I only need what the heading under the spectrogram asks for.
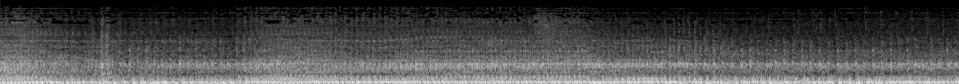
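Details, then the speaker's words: Stock Royal Enfield Himalayan single-cylinder, first ride of the day: steady, even thump at idle holding pace without stumbling, outdoor background; healthy idle. "And when you turn the key and you hit the throttle, it just idles."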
